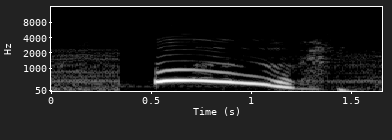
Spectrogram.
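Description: A race car in the sim racing game Automobilista 2 slides in a four-wheel drift with understeer, giving a loud, tonal squeal that swells and then bends downward for under a second before fading.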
